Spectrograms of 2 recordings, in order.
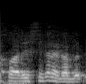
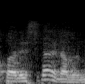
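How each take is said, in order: Both takes have the same delivery.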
